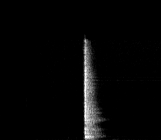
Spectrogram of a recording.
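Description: A single sharp click a little over a second in as power is connected to the LED headlight's daytime running light pin and the light switches on, followed by a faint steady high tone.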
